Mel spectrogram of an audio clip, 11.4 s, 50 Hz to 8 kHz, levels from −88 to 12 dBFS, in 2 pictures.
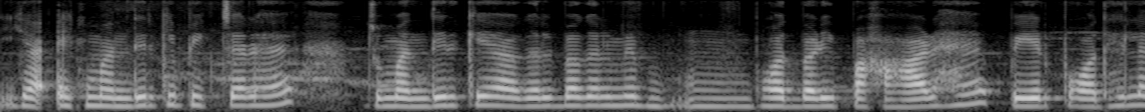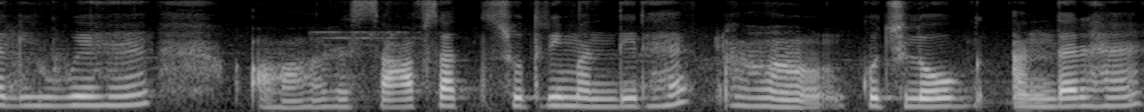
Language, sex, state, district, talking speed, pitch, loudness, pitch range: Hindi, female, Bihar, Gaya, 160 wpm, 220 Hz, -20 LUFS, 210-235 Hz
